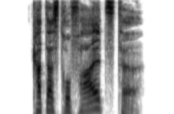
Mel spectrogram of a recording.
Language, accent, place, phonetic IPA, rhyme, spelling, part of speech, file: German, Germany, Berlin, [katastʁoˈfaːlstə], -aːlstə, katastrophalste, adjective, De-katastrophalste.ogg
- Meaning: inflection of katastrophal: 1. strong/mixed nominative/accusative feminine singular superlative degree 2. strong nominative/accusative plural superlative degree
